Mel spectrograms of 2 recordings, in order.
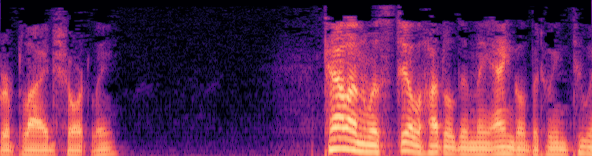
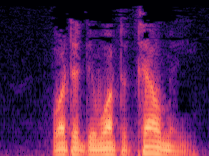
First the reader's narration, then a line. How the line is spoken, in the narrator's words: He said quietly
